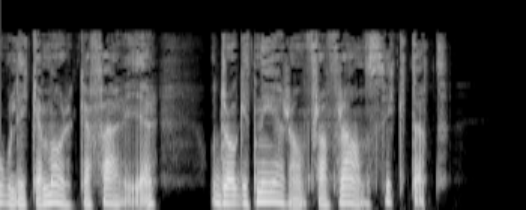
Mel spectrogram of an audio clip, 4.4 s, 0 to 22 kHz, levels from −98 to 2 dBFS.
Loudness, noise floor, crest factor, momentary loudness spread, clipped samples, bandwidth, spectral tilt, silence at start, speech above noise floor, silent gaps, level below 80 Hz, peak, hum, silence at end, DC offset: -17 LUFS; -87 dBFS; 18 dB; 8 LU; under 0.1%; 11.5 kHz; -5.5 dB/octave; 0 s; 70 dB; none; -56 dBFS; 0 dBFS; none; 0.7 s; under 0.1%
